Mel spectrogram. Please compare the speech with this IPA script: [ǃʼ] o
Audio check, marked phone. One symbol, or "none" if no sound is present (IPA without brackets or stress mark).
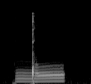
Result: ŋ͡ǃ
